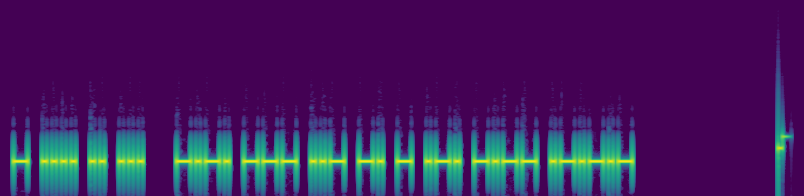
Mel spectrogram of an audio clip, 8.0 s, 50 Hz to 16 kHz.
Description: Morse code, heard as a keyed tone, about 25 wpm, 700 Hz. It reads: THIS COUNTRY.
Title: Sentences from Top 1000 Words - Review Part 3 - 25wpm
